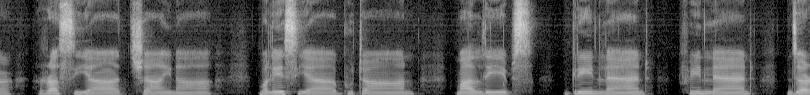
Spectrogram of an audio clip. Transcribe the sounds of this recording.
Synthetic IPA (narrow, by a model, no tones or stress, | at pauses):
ɾʌsijat͡ʃajna | mʌlesijabʱuʈan | mald̪ibs | ɡɾinlanɖ | pʰinlanɖ | d͡zʌ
